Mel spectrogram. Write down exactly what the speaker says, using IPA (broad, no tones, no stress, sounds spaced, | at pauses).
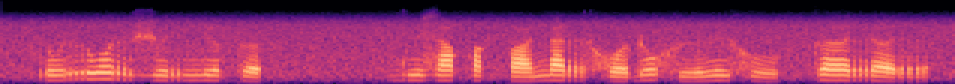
ɾ u r w o r ʒ ʉ r n y ə̯ k ə | d̪ y z a qʷ ə ɡ qʷ œ n a r x o ɖ o x ʉ l y x u | k ɜ r ɜ r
